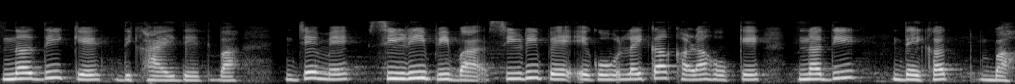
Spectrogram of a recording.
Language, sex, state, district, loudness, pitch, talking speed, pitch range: Bhojpuri, female, Bihar, East Champaran, -14 LUFS, 235 Hz, 105 wpm, 215-265 Hz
